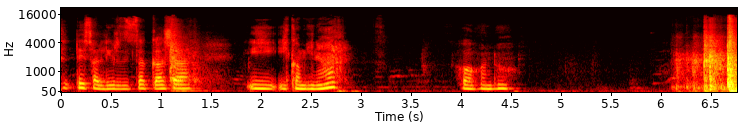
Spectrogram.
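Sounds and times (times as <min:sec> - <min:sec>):
speech: 0:00.0 - 0:02.9, 0:04.0 - 0:04.6
chair clattering on the floor as it is knocked over: 0:06.1 - 0:06.7.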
